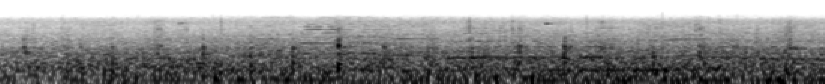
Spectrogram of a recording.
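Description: A horse-drawn carriage rolling through Central Park in autumn, with hooves clip-clopping in a steady rhythm under a constant wash of wheel and road noise.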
